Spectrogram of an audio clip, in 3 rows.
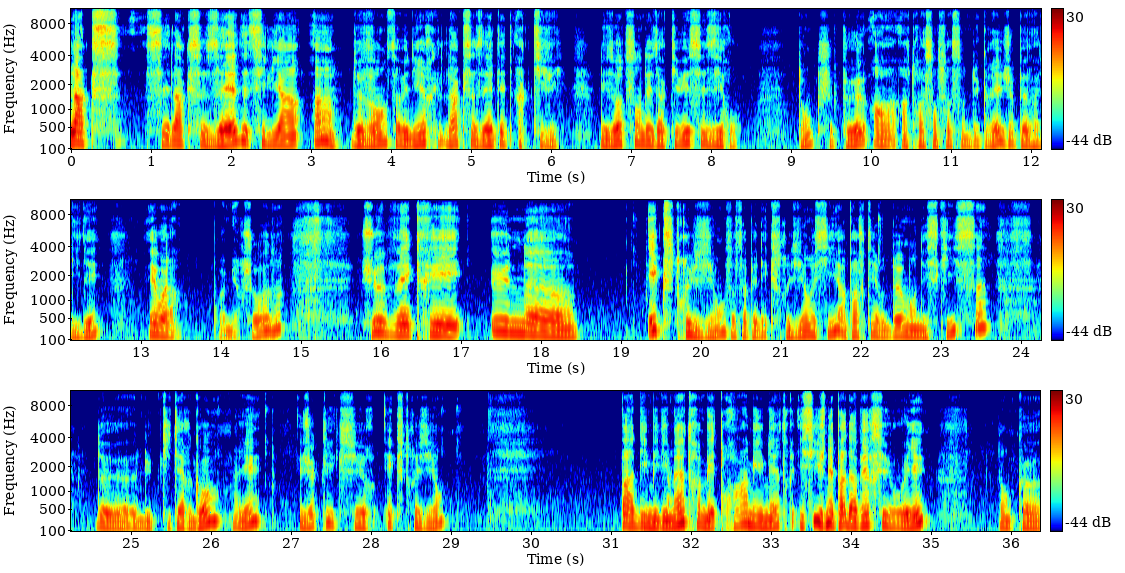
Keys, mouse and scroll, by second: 12.0 click, 16.9-19.2 drag, 21.9 click, 26.0-26.8 drag, 28.8 click, 32.7 KP_3.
